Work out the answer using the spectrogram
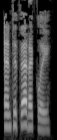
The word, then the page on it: antithetically: British English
